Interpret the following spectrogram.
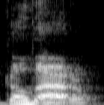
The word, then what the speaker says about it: Caldaro: Caldaro. We always have discussion how you pronounce Italian names, and unfortunately I was wrong this time.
